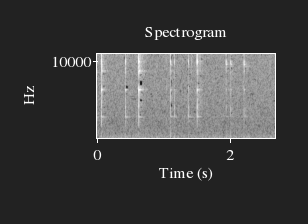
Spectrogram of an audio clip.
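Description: Fingertips rub and scratch across the curved surface of a large, clear, empty round-bottom glass flask held in both hands. Nine brief, bright clicks and scratches stand out over a faint hiss, each dying away almost instantly.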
